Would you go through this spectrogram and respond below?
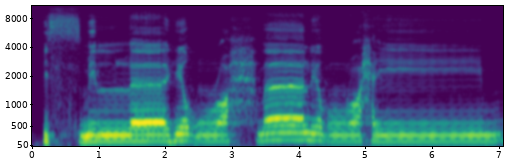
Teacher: mim itu memiliki sifat tawassut, yaitu mengalirkan suara sedikit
